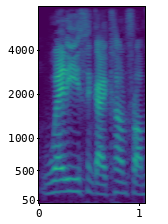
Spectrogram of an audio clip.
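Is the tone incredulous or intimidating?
incredulous. It sounds incredulous, as if asking are you stupid.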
